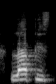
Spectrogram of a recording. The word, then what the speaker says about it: lápiz: Lápiz también es una palabra grave. Esta palabra grave debería terminar porque es la obligación, debería terminar en ns vocal, pero no termina en es ns vocal, termina en Z. Al romper su tendencia natural, ¿qué es lo que haces? Le pones tilde. ¿Dónde? Donde marca el oído, donde marca el sonido, lápiz.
